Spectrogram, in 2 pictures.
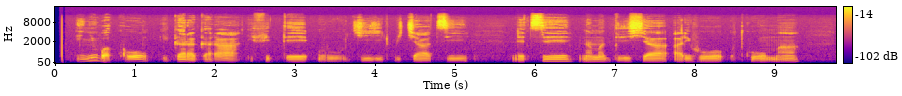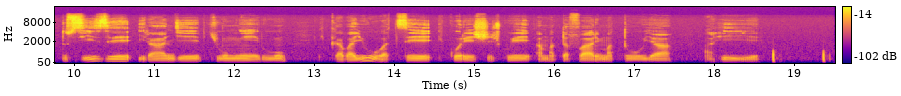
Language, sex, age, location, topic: Kinyarwanda, male, 18-24, Kigali, education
